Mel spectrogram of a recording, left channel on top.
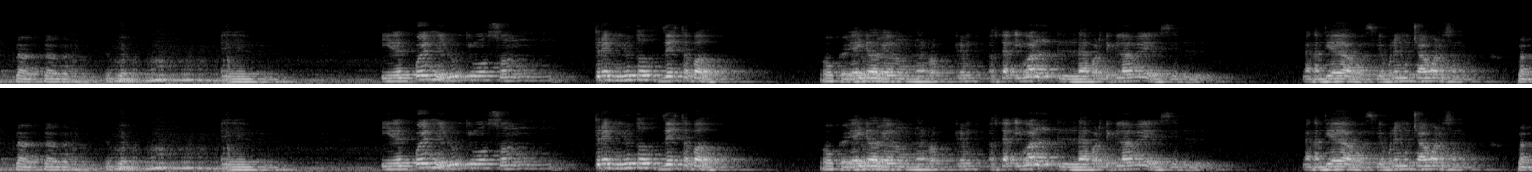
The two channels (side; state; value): both; identical; correlation 1.00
